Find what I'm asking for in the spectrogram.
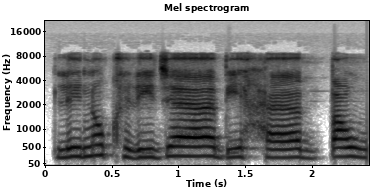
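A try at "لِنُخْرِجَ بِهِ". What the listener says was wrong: জিমে তো টান নাই, খেয়াল করুন, হরকত আছে, লিনুখরিজা বিহি।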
